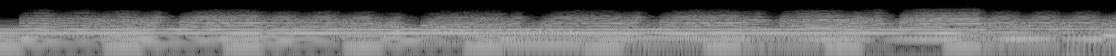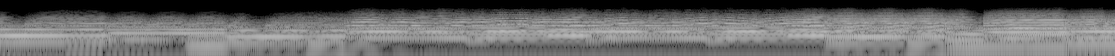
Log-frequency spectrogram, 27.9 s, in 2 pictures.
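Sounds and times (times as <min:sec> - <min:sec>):
brass quartet playing a folk song: 0:00.2 - 0:27.8.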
